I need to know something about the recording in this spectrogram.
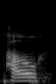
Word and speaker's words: Piao: Falco, we've been saying Piao wrong the whole time. It's actually Po. or poo.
